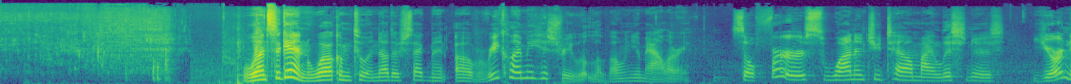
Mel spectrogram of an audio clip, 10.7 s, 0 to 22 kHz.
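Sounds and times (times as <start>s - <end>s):
trickling water in a salon: 0.0s - 1.9s
speech: 2.4s - 10.7s.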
